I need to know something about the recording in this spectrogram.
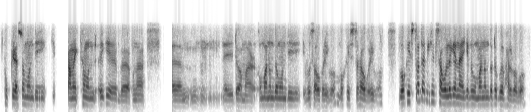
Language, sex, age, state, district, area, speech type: Assamese, male, 45-60, Assam, Nagaon, rural, conversation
